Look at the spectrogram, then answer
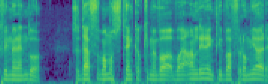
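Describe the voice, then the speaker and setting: This man's voice sits fairly high in pitch. He talks at a very fast pace. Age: 20s. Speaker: art teacher student and artist, new podcast co-host. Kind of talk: casual chat. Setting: studio.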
